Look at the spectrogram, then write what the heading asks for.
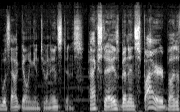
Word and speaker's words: Pax Dei: the Divine peace and is officially pronounced as Pax day and I never pronounce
